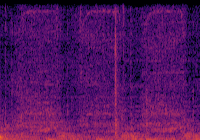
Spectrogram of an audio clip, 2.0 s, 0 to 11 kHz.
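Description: An inkjet DTF printer, built on an Epson L1800, is printing onto transfer film. Its print carriage and feed make a faint, steady mechanical running sound, with a light click about a second in.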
